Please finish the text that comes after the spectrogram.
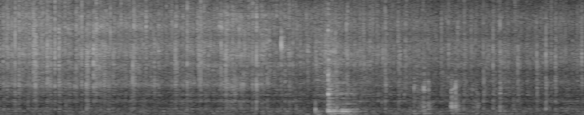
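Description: Spices fry in hot oil in a pan for a hilsa fish dish, with a steady, bright sizzle throughout and a few soft scraping strokes of stirring.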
